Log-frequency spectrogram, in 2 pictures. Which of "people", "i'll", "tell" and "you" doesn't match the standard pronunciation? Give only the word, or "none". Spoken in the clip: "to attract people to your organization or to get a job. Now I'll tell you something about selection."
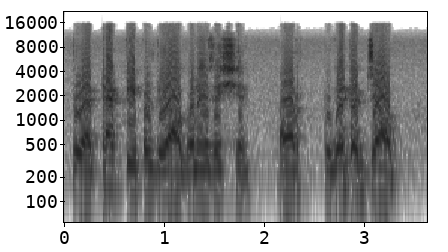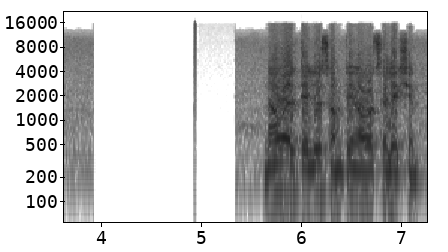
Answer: none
